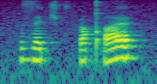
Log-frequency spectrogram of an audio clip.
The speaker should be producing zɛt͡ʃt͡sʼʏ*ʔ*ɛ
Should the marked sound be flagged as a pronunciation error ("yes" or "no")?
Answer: yes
